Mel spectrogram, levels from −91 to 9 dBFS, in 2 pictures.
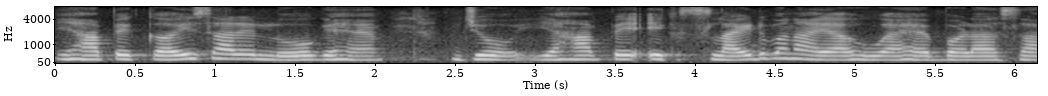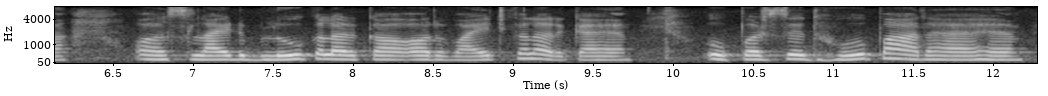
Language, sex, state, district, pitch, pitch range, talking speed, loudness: Hindi, female, Jharkhand, Garhwa, 210 Hz, 200-225 Hz, 155 wpm, -15 LUFS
